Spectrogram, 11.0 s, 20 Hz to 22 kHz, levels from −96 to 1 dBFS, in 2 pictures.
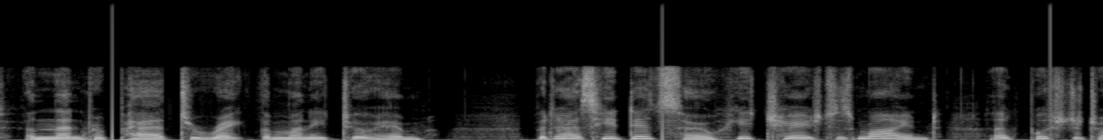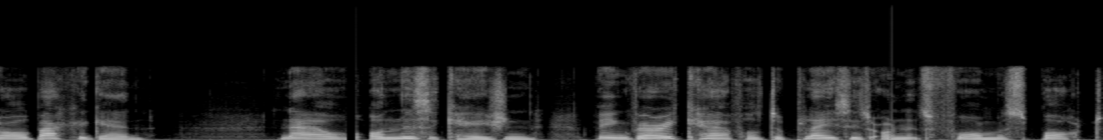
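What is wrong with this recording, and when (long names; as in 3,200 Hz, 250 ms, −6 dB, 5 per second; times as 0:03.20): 0:00.57: click −16 dBFS
0:03.32: click −16 dBFS
0:05.26: click −15 dBFS
0:07.25–0:07.30: drop-out 55 ms
0:09.97–0:09.98: drop-out 11 ms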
